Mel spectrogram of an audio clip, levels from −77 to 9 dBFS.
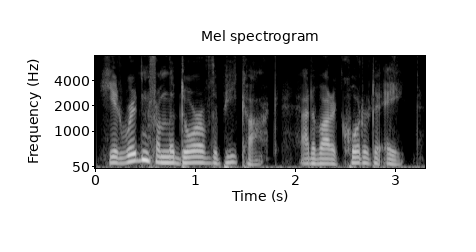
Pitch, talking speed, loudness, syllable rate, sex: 145 Hz, 270 wpm, -16 LUFS, 6.9 syllables/s, male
